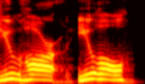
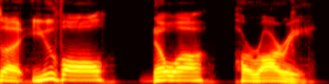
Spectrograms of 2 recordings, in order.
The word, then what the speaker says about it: Yuval Noah Harari: But his name is Yuhal. Let me make sure I got it right here. His name, I said it wrong, so I want to make sure I got it right here for you guys. It's Yuval Noah Harari.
